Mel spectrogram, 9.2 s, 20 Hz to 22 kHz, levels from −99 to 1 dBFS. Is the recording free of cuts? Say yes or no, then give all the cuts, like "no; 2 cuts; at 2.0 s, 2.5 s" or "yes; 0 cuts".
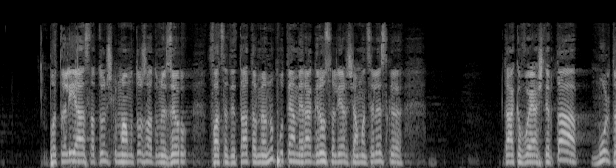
yes; 0 cuts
